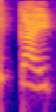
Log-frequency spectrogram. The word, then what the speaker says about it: cite: इसको भी काइट ही पढ़ेंगे बट स्पेलिंग CITE इसकी रहेगी, यानी के की जगह सी का यूज होगा और ऊपर SH की जगह SC का यूज होगा.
